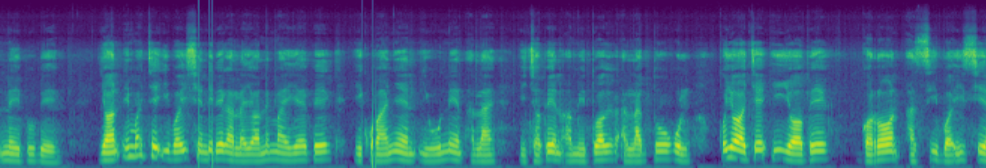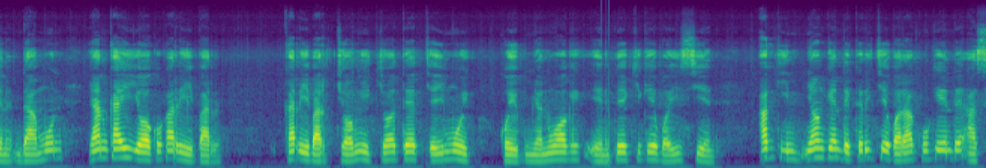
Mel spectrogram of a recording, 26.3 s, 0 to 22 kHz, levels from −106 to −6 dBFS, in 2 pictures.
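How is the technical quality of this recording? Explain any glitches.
The recording has three brief glitches in the speech, all of the same kind.

Chunks out of order at 2.65–2.83 s, 4.83–5.02 s and 21.18–21.27 s: a 46 ms block of audio plays after the blocks that should follow it. It is three blocks late twice and one block late once. The reordering leaves hard joins, heard as a jumbled stutter.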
